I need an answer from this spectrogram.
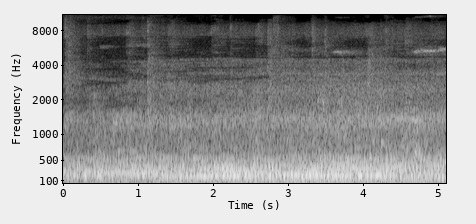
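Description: Electric multiple-unit suburban local train rolling slowly along the platform as it brakes to a stop, with a steady low hum.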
